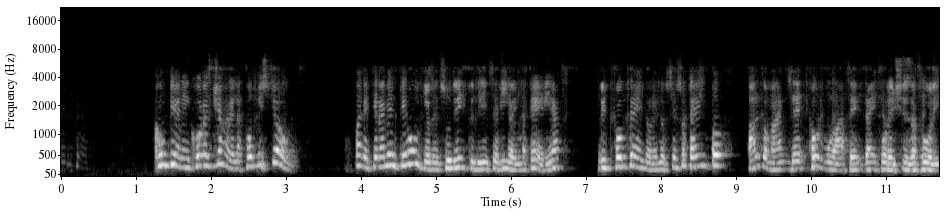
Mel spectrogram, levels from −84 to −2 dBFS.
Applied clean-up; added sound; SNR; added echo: neural mask model DeepFilterNet 3.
